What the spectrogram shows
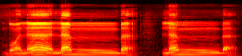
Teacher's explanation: Bila kita rapat, suara tu akan beralih ke hidung. Akan naik ke hidung banyak.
